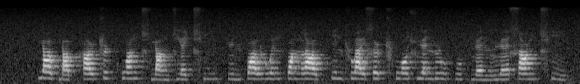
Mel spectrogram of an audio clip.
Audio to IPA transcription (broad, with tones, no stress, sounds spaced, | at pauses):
pʰ j ɑ˥˩ ʊ̯ p j ɑ˩ ʊ̯ kʰ ɑ˧˥ ʊ̯ ʈ͡ʂ ɻ̩˥˩ kʰ w ɑ˥ ŋ t͡ɕʰ j ɑ˨˩ ŋ ɕ j ɛ˧˥ t͡ɕʰ i˧˥ ŋ pʰ y˨˩ n p ɑ˥ ʊ̯ ɻ w ə˥ n p ɑ˥ ŋ l ɑ˥˧ ʊ̯ pʰ i˥˧ n ʂ w a˥˧ ɪ̯ s ɤ˥˩ ʈ͡ʂʰ w ɔ˥ ɕ ɥ ɛ˥ n ɻ u˥˩ p u˧˥ p ɥ ɛ˨˩ n l ɥ ɛ˧˥ s ɑ˥ ŋ t͡ɕʰ i˥˩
